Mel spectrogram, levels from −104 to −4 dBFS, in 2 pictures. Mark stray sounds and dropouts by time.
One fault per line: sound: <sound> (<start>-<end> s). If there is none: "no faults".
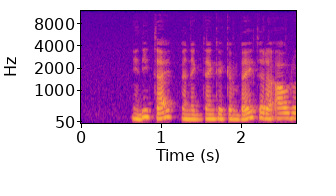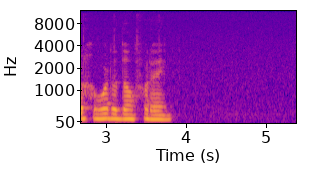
no faults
